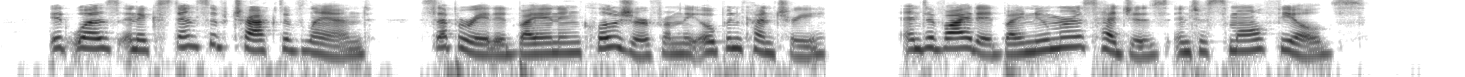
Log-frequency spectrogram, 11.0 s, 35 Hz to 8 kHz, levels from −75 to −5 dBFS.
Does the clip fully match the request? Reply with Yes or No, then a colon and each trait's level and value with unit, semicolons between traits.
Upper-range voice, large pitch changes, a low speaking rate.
Yes: high, 225 Hz; wide, 6.1 semitones; slow, 125 wpm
